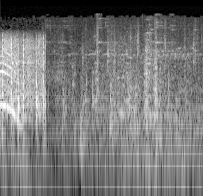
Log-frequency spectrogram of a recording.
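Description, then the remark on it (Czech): Horse hooves clip-clop at a quick, uneven pace as the horse sets off, following a brief loud burst with a thin whistling tone at the start. “Uh, no on se s váma rozjede příliš rychle, ale pozor. pozor.”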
